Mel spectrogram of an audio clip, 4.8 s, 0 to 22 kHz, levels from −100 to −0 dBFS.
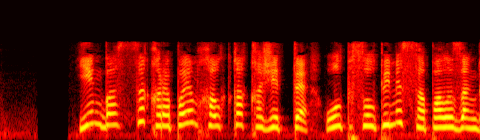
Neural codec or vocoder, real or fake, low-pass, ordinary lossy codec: vocoder, 22.05 kHz, 80 mel bands, WaveNeXt; fake; 7.2 kHz; MP3, 48 kbps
